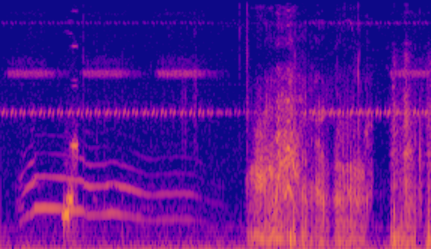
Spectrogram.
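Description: A dog in Resident Evil on Sega Saturn lets out a rising howl-like cry, followed by a burst of snarling growl amid droning game ambience and tones.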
